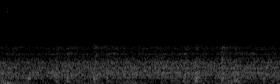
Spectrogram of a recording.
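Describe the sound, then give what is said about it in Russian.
Train wheels clack over rail joints at an uneven pace, now faster, now slower, sharp knocks rising out of a steady low rumble of a moving carriage of a locomotive-hauled train, heard from inside the train with no voices. “Колеса стучат то быстрее, то медленнее. Иногда поскрипывают вагоны и гудит двигатель локомотива.”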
